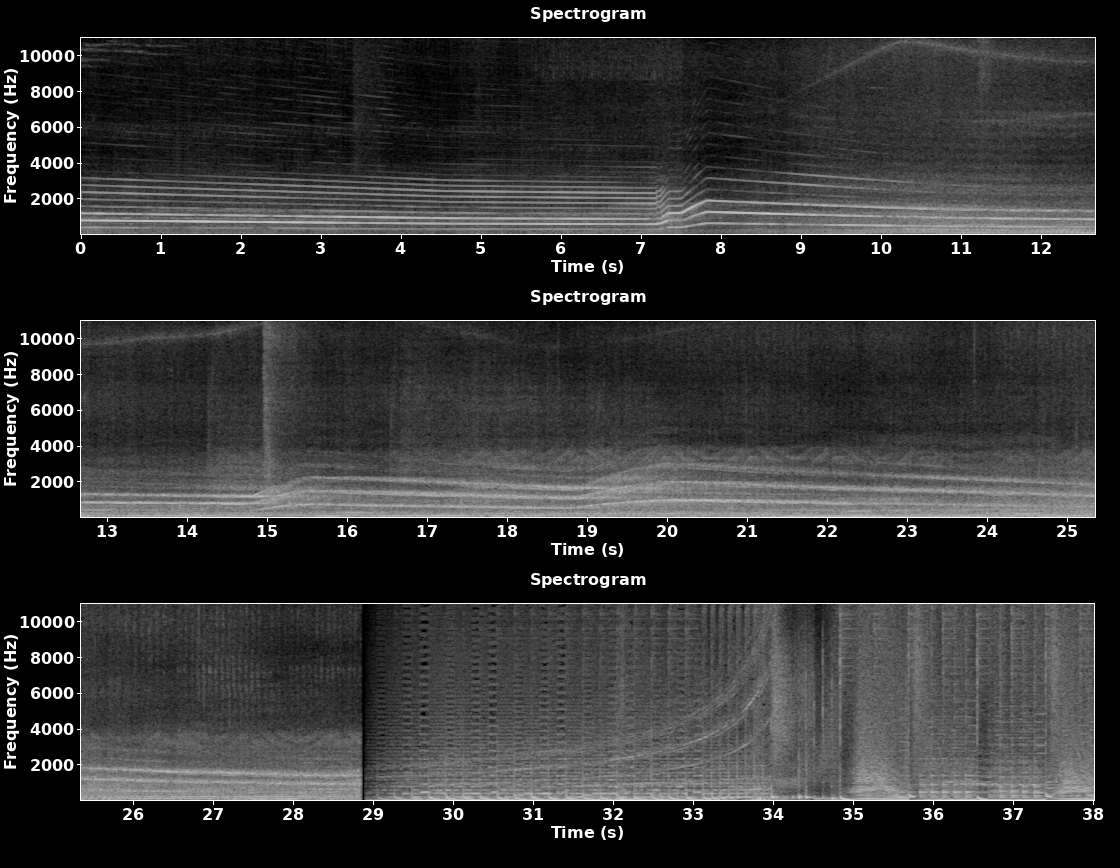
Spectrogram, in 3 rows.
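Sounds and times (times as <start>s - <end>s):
fire truck siren wailing: 0.0s - 38.0s
low rumble: 31.6s - 34.3s.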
